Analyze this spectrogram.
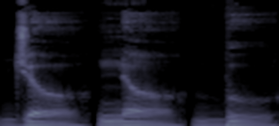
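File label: "jonobu", concatenated syllables; Affixing experiment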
